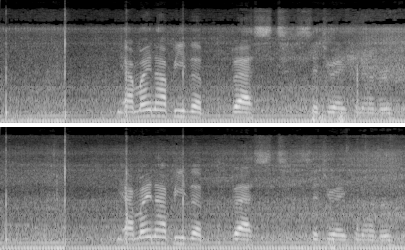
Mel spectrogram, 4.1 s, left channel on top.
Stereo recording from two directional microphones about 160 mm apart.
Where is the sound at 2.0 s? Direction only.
75° right (ahead or behind).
